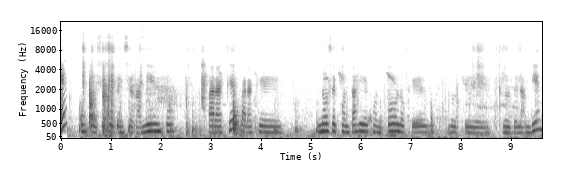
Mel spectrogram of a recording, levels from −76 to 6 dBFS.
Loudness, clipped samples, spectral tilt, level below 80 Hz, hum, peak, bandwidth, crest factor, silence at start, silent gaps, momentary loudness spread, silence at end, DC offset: -25 LUFS; under 0.1%; -7 dB/octave; -48 dBFS; none; -6 dBFS; 13.5 kHz; 20 dB; 0 s; none; 13 LU; 0 s; 0.1%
